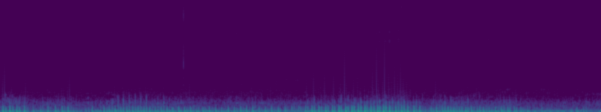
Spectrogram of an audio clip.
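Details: A cat purring steadily: a low, rapidly pulsed rumble that carries on without a break, with a slight swell in loudness past the midpoint and a few faint clicks on top.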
